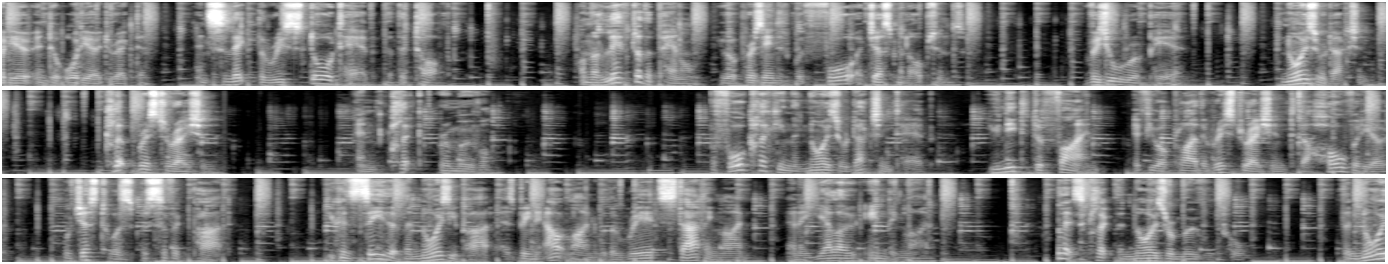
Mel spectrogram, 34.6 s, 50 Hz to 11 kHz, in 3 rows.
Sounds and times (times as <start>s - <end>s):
Speech: 0.0s - 3.8s, 4.8s - 8.1s, 9.0s - 9.9s, 10.6s - 11.5s, 12.4s - 13.4s, 14.5s - 15.7s, 17.5s - 25.0s, 25.8s - 30.9s, 31.8s - 33.5s, 34.2s - 34.5s
Music: 0.0s - 34.5s.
